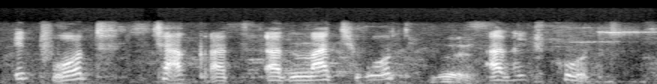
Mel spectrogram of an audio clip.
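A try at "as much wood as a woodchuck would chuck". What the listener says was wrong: that was much better all right so yeah just remember to really practice that making sure that w is really noticeable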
